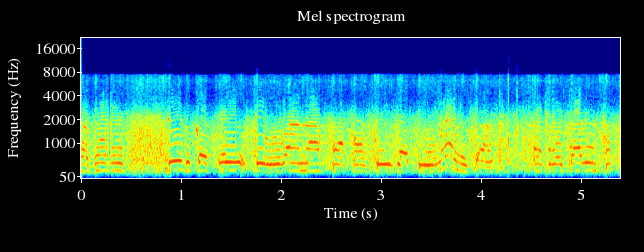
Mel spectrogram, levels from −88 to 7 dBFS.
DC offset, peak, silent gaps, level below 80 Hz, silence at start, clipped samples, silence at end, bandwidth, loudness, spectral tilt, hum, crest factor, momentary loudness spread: under 0.1%; 0 dBFS; none; -64 dBFS; 0 s; under 0.1%; 0 s; 8 kHz; -13 LUFS; -5 dB/octave; none; 12 dB; 3 LU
